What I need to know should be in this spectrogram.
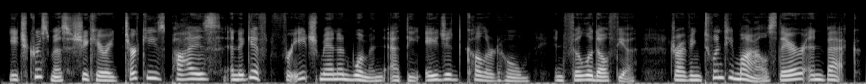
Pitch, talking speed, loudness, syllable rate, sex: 210 Hz, 185 wpm, -16 LUFS, 5.2 syllables/s, female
